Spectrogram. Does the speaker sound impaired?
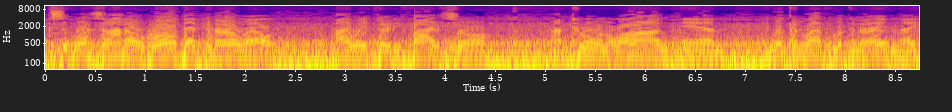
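No.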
